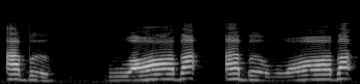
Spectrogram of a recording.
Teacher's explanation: اور با کے اوپر ہلکا کلکلا کریں گے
